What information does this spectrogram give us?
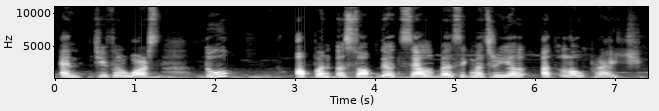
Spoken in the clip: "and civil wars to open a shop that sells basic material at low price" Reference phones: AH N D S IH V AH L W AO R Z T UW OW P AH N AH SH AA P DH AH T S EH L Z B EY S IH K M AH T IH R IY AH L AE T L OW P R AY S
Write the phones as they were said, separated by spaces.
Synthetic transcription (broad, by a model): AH N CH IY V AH L W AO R S T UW OW P AH N AH S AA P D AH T S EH L B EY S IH K M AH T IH R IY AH L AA T L OW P R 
